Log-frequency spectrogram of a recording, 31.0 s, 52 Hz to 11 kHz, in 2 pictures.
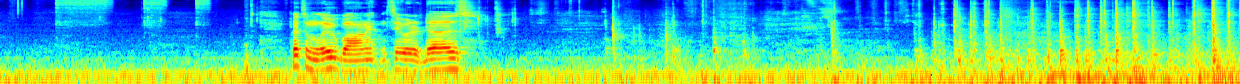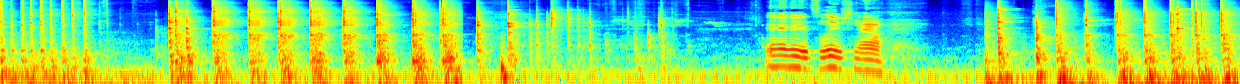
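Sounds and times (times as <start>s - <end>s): hammer tapping on metal: 17.6s - 22.1s.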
